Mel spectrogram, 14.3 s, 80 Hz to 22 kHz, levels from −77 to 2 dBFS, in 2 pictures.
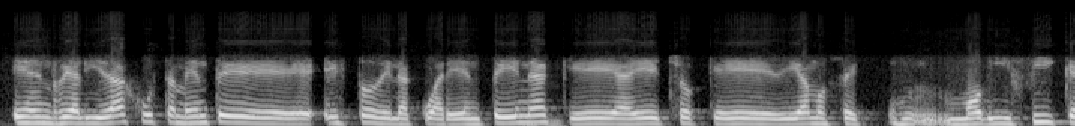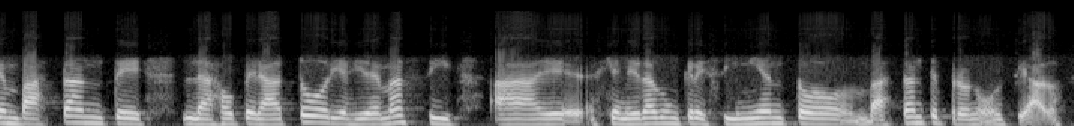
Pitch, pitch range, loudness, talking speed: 175 Hz, 165-195 Hz, -14 LUFS, 110 wpm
